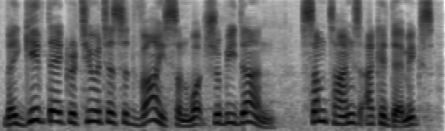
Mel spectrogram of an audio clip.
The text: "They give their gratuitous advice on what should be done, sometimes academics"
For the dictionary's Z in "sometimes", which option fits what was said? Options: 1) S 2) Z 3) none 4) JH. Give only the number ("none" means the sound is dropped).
2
